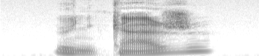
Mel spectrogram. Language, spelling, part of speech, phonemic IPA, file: French, cage, noun, /kaʒ/, Fr-cage.ogg
- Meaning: 1. cage 2. area, penalty area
